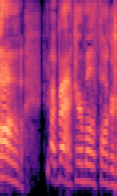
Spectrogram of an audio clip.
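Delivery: mock all-out screaming, high and shrill. Retelling what she yelled with her arm caught in the window: imitating someone screaming. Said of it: "screaming at me".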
